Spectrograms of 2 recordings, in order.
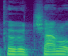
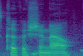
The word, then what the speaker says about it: Coco Chanel: Is it Coco Channel or Coco Chanel? By Loves Chanel. Cat. – Yeah, it's spelled channel, deliberately, isn't it? Yeah. Like Channel. – But yeah, it's Coco Chanel.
